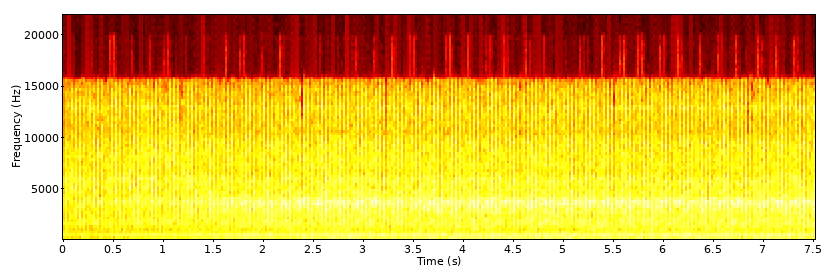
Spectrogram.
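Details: Volvo V50 1.6 diesel at idle: a steady smooth whir with no squeal, chirp or bearing growl; normal alternator running.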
